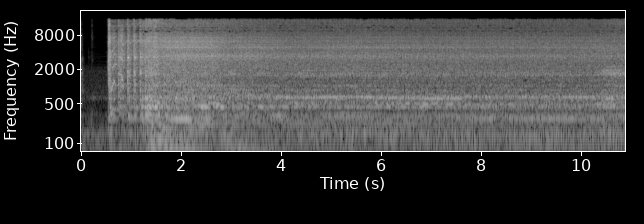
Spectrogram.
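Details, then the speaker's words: 2008 Scion xB at 352,000 miles, after Liqui Moly engine flush and fresh oil change: quick crank, fires straight away, brief rev, then smooth steady idle with no ticking or knocking; motor noticeably quieter. "all right guys this right here is going to be uh the startup with the liquid Molly um Zyrtec and the new oil in it"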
